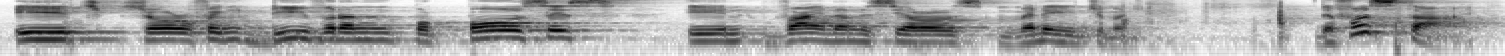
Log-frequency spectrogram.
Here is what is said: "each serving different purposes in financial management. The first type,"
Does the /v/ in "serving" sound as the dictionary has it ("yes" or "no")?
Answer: no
